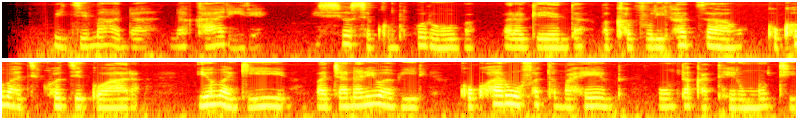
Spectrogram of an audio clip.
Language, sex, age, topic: Rundi, female, 18-24, agriculture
